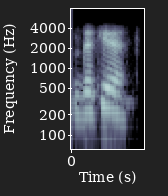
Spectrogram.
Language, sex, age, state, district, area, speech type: Urdu, female, 18-30, Uttar Pradesh, Lucknow, urban, conversation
